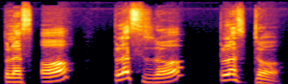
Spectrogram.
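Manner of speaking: "प्लस अ", "प्लस र", "प्लस ड" slowly split apart; spelling out each sound one by one. Shown as a demonstration. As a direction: break the word into its sounds. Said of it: "यहाँ पे देखिए".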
